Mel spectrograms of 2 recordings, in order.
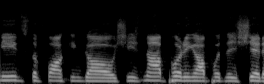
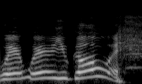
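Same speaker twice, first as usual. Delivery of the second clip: put-on tearful weeping, high and pleading; 8 semitones higher, 4 dB louder than usual. Retelling how a woman followed a man out, imitating someone crying. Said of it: "crying like".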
